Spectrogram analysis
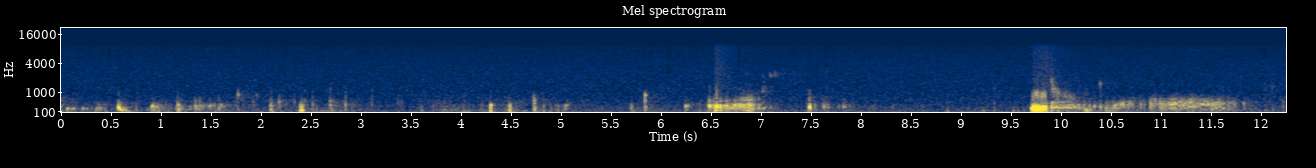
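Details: Stomach growling (borborygmi) from hunger in a hungry American woman: soft gurgles and brief rumbles, then two longer low growls.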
